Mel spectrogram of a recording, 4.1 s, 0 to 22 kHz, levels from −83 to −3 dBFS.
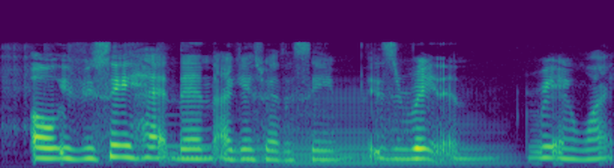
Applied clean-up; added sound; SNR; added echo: none; Wind instrument, woodwind instrument; 17 dB; none.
